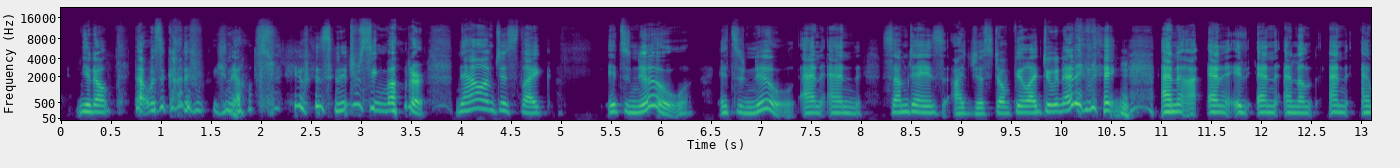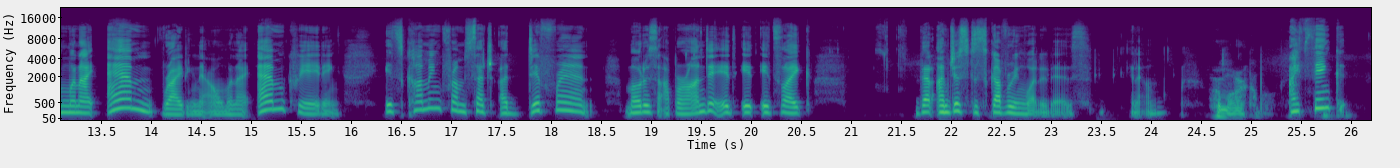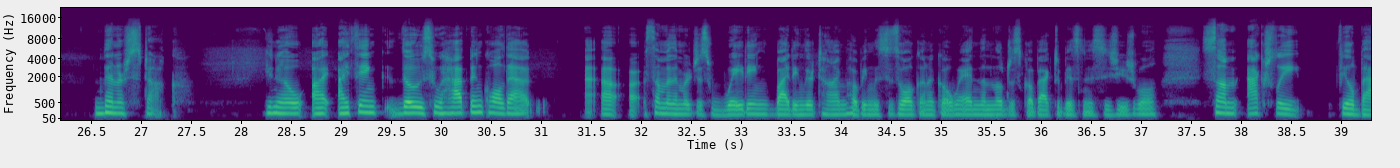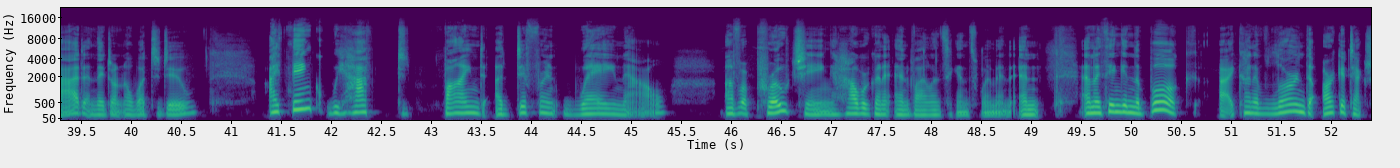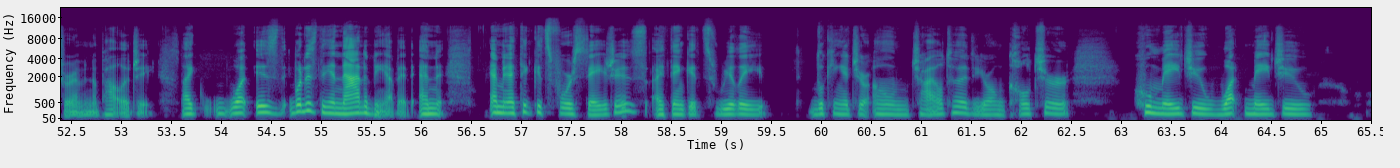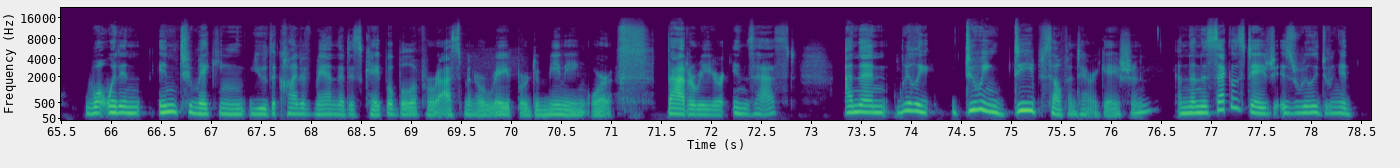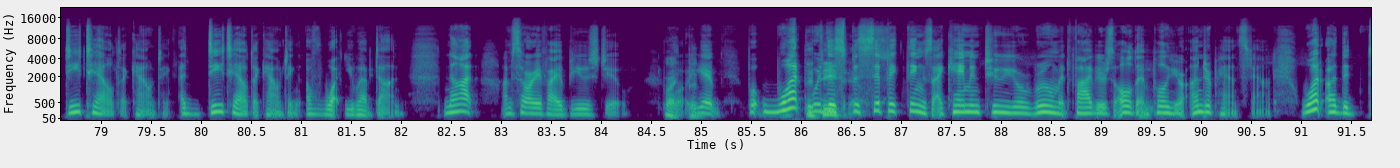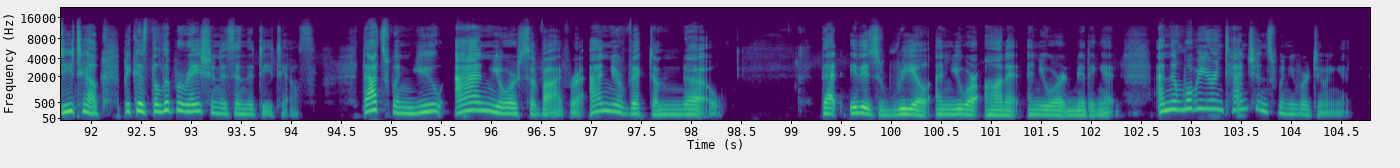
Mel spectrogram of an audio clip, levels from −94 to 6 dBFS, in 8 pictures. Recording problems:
none

